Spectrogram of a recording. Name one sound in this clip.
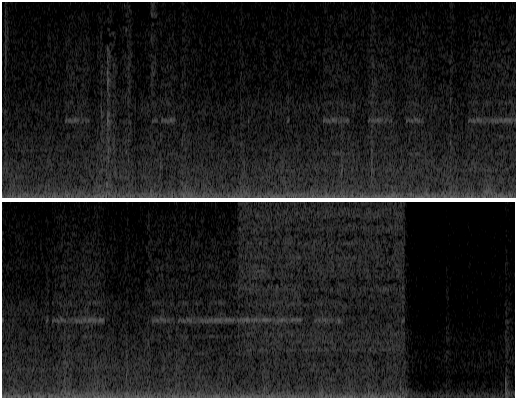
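A train rumbles loudly and steadily close by.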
